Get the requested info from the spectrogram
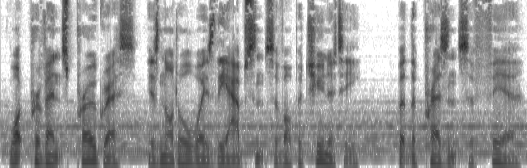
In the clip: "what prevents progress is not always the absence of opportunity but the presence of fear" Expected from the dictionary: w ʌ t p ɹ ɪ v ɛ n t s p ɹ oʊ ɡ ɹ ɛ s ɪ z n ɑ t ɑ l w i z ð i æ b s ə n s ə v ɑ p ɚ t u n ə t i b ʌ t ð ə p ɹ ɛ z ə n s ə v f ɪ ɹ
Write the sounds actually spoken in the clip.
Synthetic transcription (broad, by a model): w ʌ t p ɹ ɪ v ɛ n t s p ɹ oʊ ɡ ɹ ɛ s ɪ z n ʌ t ɑ l w i z ð i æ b s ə n s ə v ɑ p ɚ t u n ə t i b ʌ t ð ə p ɹ ɛ z ə n s ə v f ɪ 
